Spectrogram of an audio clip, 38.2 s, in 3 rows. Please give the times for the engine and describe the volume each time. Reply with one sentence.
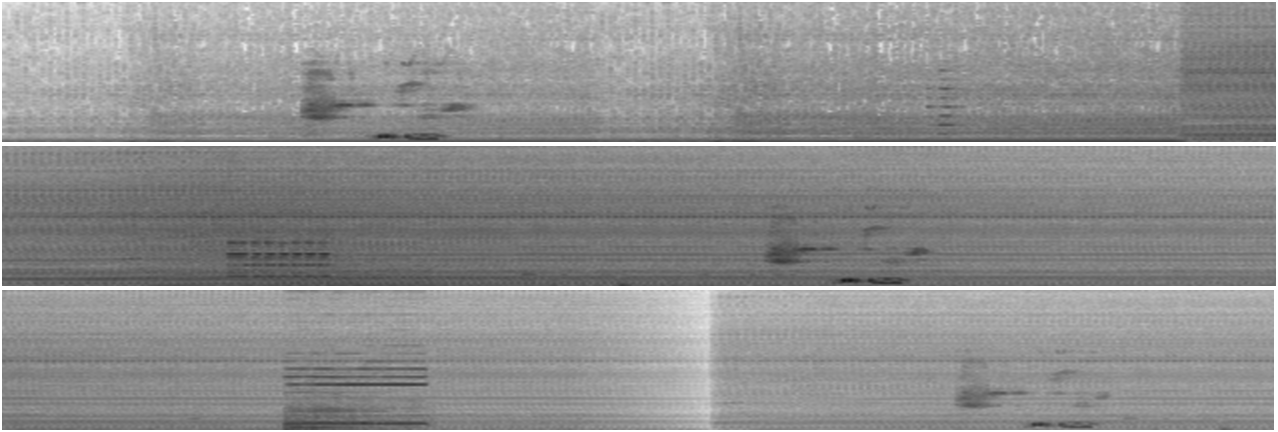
The engine can be heard from 0.0 to 38.1 s, getting louder then quieter.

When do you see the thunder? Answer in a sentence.
You can't hear the thunder here.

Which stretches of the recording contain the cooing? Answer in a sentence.
The cooing can be heard from 3.0 to 5.0 s, from 20.4 to 22.0 s and from 35.0 to 36.5 s.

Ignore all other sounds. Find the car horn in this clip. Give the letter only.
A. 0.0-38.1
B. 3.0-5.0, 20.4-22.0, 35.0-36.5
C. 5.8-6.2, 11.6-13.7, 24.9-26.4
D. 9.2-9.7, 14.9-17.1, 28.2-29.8
D.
